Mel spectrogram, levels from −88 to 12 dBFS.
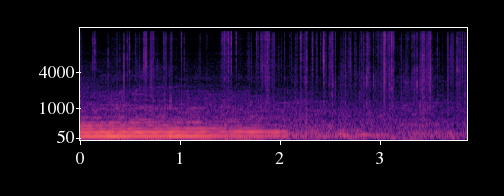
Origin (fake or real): fake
